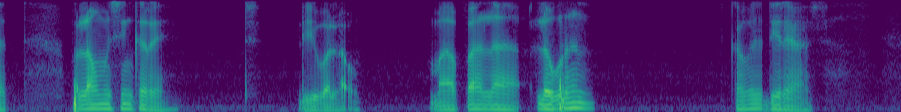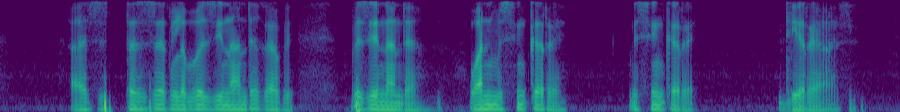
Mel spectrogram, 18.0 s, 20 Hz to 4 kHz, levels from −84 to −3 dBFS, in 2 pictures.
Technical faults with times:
7.56-7.64 burst of packet loss
12.76-12.80 short concealed packet loss
14.64-14.68 short concealed packet loss
16.90-16.96 short concealed packet loss

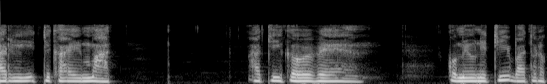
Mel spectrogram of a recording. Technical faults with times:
0.00-5.47 MP2 compression

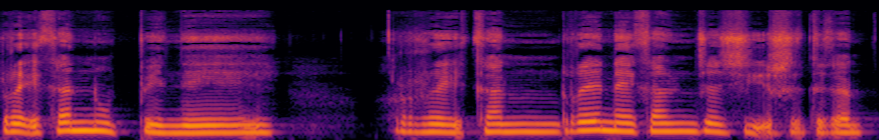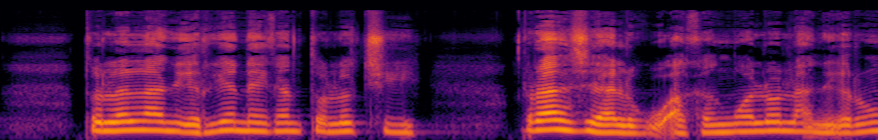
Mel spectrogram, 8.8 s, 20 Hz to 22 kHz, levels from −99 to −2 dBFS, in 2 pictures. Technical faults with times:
none

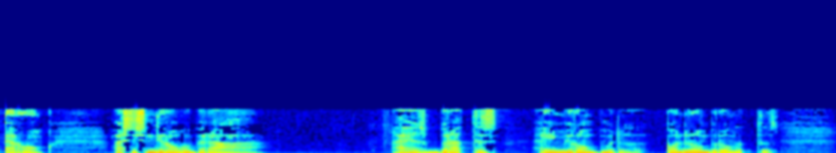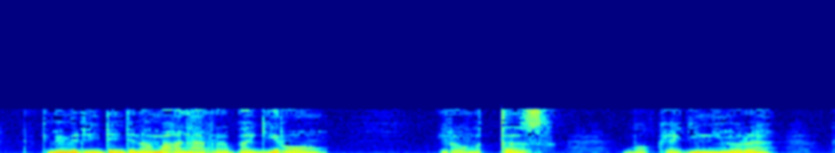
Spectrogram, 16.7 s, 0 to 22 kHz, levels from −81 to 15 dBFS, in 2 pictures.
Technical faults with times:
0.00-16.72 AAC compression

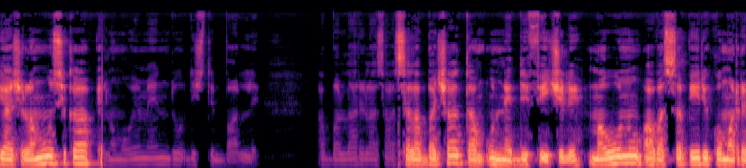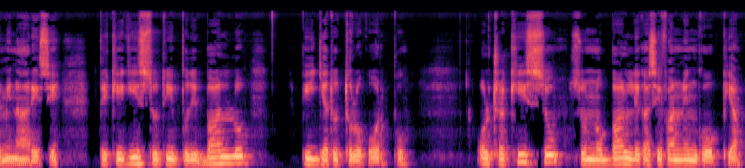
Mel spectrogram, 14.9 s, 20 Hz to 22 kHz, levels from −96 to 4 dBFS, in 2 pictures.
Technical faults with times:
1.02-3.98 one channel inverted

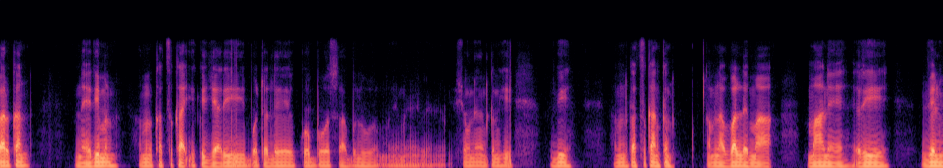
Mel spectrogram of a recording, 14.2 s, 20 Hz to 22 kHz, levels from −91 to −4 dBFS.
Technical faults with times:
3.48-3.54 chunks out of order
7.62-7.66 chunks out of order

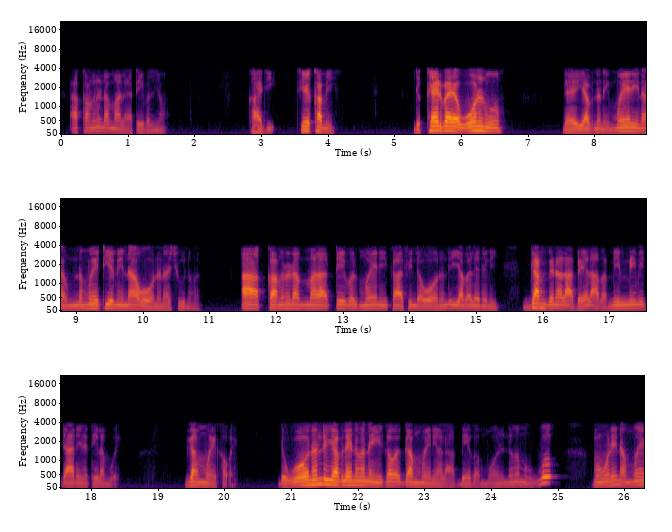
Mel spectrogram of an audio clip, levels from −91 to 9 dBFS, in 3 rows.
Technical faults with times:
none

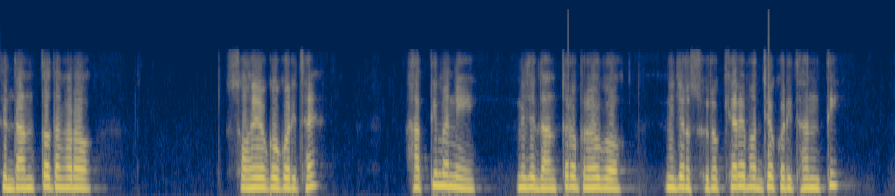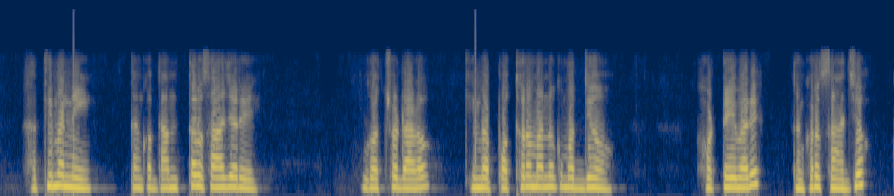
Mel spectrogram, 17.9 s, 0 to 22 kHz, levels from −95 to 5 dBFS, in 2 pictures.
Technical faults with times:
0.00-17.90 hard clipping
1.68-17.68 periodic USB or driver dropouts

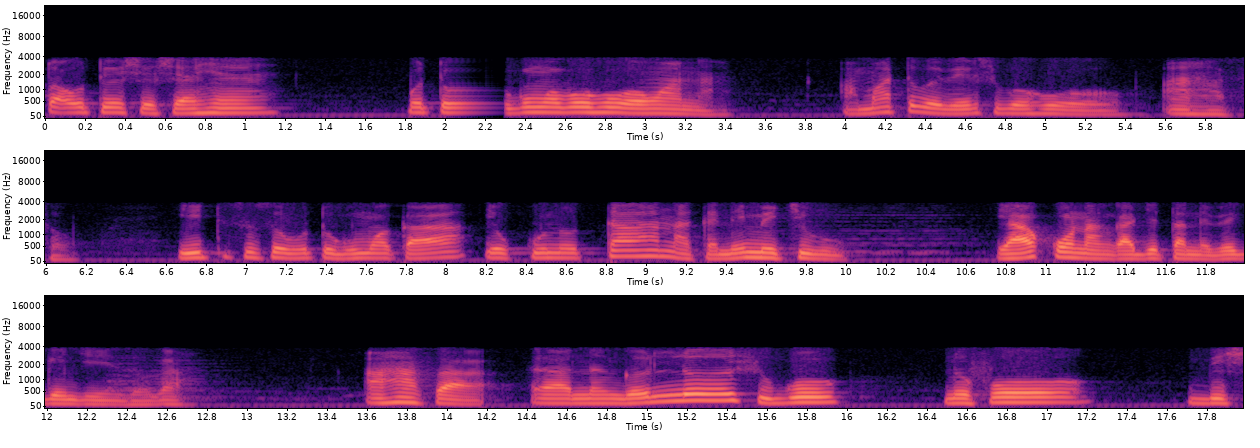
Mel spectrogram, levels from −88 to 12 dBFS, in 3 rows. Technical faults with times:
2.02-2.32 call audio freeze
8.04-9.49 jitter buffer speed-up

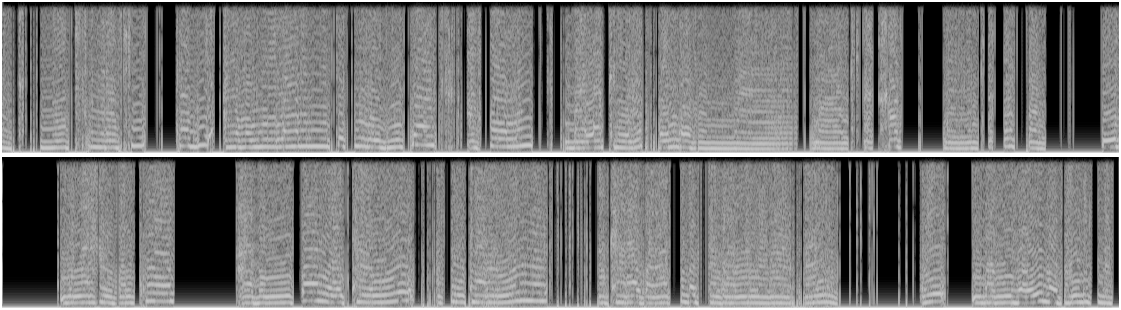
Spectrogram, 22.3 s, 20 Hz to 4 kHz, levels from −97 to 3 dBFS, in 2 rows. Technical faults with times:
0.00-22.34 linear audio read as companded

